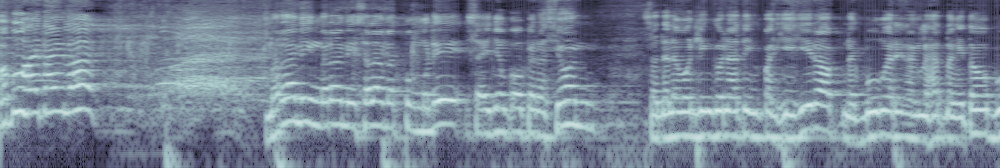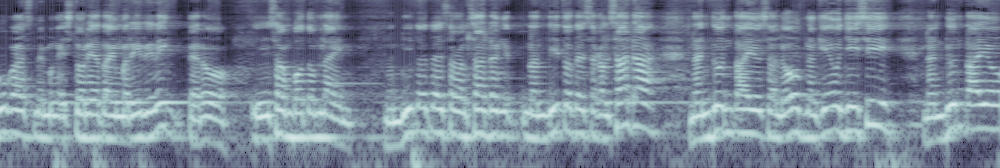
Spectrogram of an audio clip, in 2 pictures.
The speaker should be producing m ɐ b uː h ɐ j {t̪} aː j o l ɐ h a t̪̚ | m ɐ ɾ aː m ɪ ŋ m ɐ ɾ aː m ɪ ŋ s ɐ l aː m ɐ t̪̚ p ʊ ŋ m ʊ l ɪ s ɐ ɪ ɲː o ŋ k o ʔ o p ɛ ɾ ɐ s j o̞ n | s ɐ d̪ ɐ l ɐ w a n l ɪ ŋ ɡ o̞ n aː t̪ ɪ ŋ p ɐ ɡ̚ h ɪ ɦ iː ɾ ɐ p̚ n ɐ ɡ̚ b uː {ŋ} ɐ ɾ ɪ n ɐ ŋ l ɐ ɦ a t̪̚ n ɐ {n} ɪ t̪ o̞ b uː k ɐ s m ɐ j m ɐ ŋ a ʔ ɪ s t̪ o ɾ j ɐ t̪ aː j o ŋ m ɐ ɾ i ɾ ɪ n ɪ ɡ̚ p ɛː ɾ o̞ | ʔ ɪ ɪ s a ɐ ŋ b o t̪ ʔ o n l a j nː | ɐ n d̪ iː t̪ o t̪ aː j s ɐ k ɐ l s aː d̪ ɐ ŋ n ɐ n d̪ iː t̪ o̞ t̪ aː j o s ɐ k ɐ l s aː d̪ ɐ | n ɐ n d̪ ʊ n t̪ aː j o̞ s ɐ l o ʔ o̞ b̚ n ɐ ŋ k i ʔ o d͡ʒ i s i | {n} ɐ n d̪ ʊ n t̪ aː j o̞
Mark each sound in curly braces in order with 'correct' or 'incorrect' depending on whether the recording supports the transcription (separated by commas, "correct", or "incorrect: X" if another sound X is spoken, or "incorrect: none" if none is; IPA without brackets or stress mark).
correct, correct, incorrect: ŋ, correct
